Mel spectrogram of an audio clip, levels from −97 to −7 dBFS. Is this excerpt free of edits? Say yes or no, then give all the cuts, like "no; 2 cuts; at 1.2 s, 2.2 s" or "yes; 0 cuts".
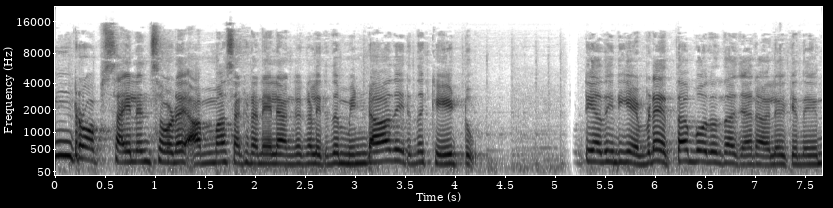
no; 1 cut; at 5.1 s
